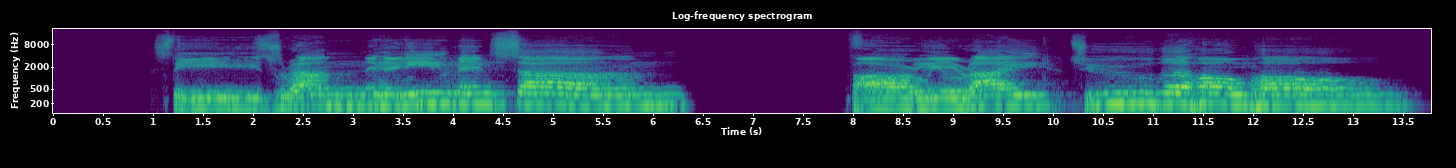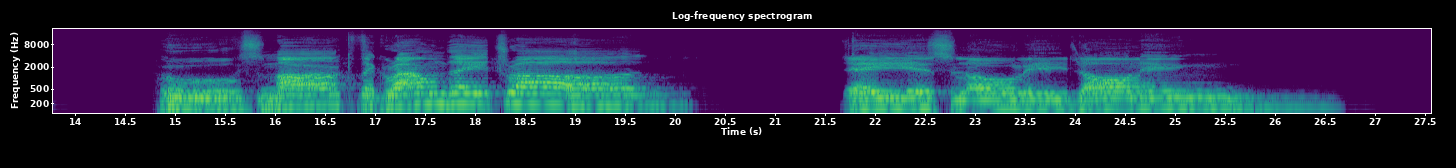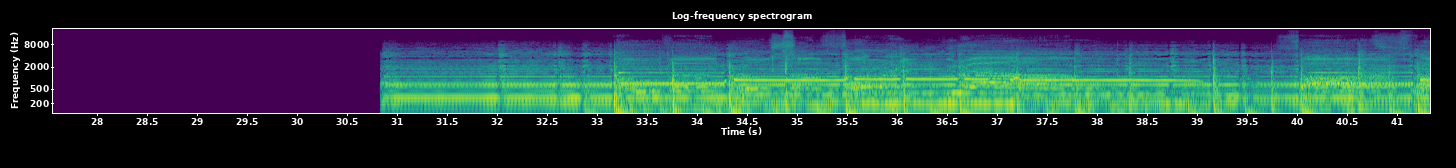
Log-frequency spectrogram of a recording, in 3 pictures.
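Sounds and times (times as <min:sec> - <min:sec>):
chorus singing: 0:01.1 - 0:06.0, 0:08.0 - 0:13.1, 0:14.9 - 0:19.8, 0:21.7 - 0:25.7, 0:30.8 - 0:41.3
flute: 0:30.8 - 0:41.3
tagelharpa: 0:32.8 - 0:41.3
drum: 0:33.2 - 0:41.3.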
